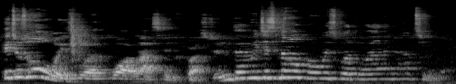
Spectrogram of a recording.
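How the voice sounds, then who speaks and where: A man's voice: very high-pitched, very animated, fairly quick. A man playing a flippant English dandy lord with a languid, arch, dryly witty manner in a stage comedy reading. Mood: amused, flippant. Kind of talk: live read-through of a stage comedy as audio drama. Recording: echoey room, distant mic, faint noise.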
